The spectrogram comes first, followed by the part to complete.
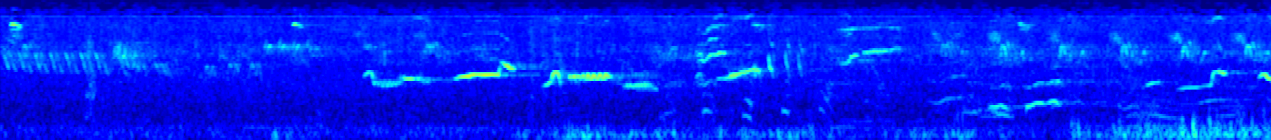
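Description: Several wild birds chirping and twittering in quick, overlapping calls, busiest from about two seconds in. Beneath them is a low rumbling noise that grows louder near the end.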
